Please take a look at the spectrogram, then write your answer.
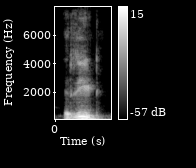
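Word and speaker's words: read: first form होती है रीड इसकी सेकंड फॉर्म होती है रेड स्पेलिंग सेम है लेकिन आपको प्रोनंसिएशन रेड का करना है इसकी थर्ड फॉर्म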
